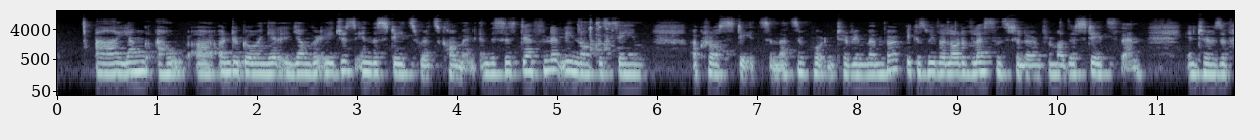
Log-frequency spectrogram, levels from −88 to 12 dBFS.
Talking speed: 230 wpm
